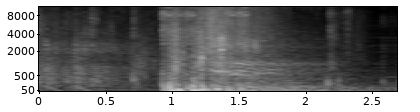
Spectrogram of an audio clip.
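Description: Gunshots crack loudly, close by.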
